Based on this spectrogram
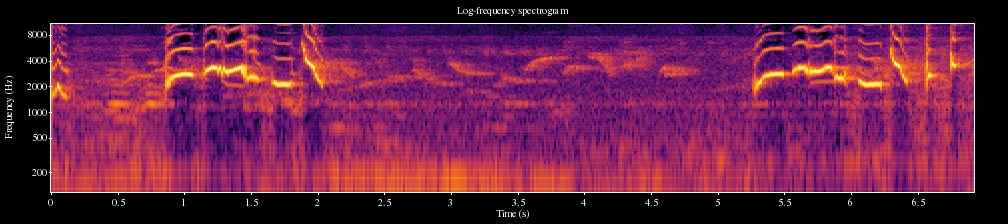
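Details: Oriental magpie-robin singing a lure song to get hard-to-start birds singing. Two loud phrases of wavering whistles and sharp upswept notes are separated by a quiet gap of about three seconds with faint low background sound.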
